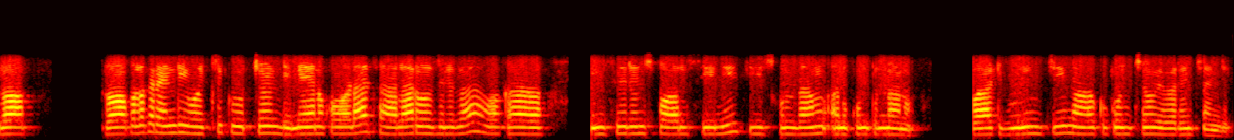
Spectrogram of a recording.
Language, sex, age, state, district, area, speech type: Telugu, female, 60+, Andhra Pradesh, West Godavari, rural, conversation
